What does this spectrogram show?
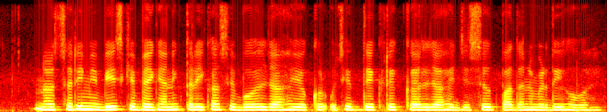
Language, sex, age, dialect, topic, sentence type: Magahi, female, 31-35, Western, agriculture, statement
